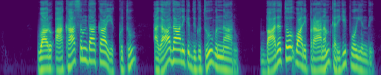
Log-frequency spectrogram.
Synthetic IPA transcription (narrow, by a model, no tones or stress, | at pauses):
ʋaːɾuʔaːkaːʃɐmd̪aːkaːekːut̪uː | ɐɡaːd̪aːnikid̪iɡut̪uːunːaːɾu | baːd̪ʱɐt̪o̞ːʋaːɾipɾaːnɐmkɐɾiɡipo̞ːjind̪i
